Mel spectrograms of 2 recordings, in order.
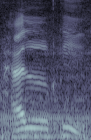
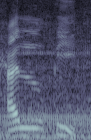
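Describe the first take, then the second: Both takes have the same delivery.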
